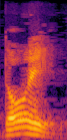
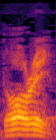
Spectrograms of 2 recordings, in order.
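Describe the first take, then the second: First: The R is pronounced softly. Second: The R is pronounced strongly. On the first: The speaker calls it right. "but Doré" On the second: The speaker calls it wrong. "not Doré"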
